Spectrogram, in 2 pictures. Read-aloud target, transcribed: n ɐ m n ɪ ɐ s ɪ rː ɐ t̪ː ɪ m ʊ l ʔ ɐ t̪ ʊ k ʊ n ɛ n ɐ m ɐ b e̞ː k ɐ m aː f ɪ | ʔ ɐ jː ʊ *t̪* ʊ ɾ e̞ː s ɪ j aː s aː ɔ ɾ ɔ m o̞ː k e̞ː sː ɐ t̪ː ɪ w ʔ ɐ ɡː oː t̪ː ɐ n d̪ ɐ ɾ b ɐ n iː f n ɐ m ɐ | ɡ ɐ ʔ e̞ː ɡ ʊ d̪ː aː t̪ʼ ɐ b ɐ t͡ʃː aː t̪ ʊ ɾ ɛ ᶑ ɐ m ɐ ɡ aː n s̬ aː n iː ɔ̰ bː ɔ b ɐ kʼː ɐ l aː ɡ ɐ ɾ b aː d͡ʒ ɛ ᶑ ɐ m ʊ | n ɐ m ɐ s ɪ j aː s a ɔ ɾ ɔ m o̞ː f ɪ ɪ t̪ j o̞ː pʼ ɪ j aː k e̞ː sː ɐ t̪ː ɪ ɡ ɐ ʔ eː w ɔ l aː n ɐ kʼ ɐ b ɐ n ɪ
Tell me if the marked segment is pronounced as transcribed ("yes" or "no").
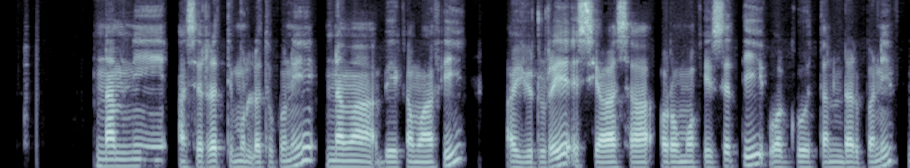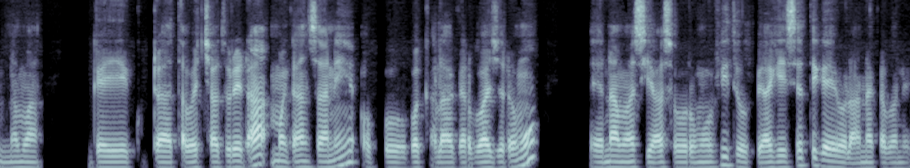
no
